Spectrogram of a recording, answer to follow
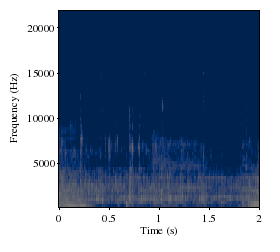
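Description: Small pump in a push-button drink dispenser humming steadily as it pours pop into a plastic cup, cutting off about a quarter second in. Then the drink trickles faintly into the cup.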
